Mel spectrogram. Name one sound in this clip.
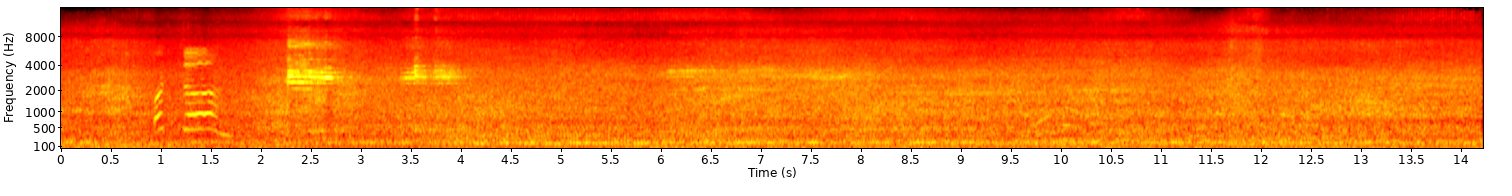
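Scooters buzz past in light street traffic.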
